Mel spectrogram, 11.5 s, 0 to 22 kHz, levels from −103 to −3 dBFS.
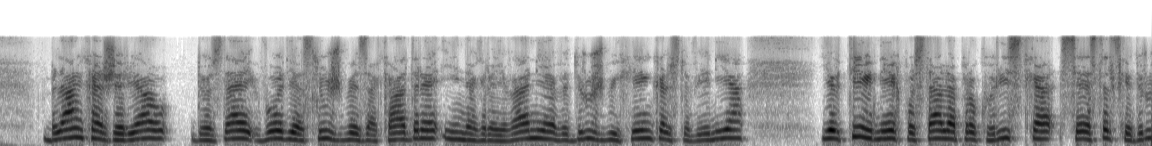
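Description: From start to finish the speech has a breathy, grainy edge and nothing above about 7.8 kHz. That's likely Bluetooth LC3 compression, with the upper band zeroed and noise-filled. The heavy damage fits a low bitrate around 24 kbps with short 7.5 ms frames.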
